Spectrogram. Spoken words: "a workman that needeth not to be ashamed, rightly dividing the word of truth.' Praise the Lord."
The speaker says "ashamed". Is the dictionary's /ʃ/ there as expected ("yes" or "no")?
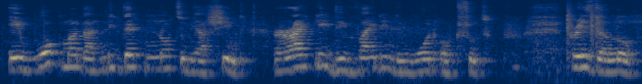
yes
